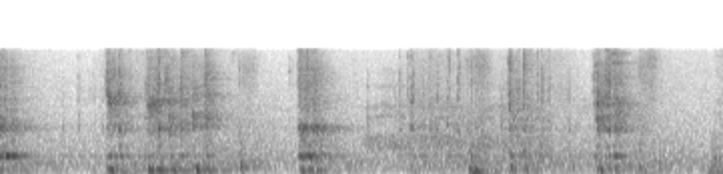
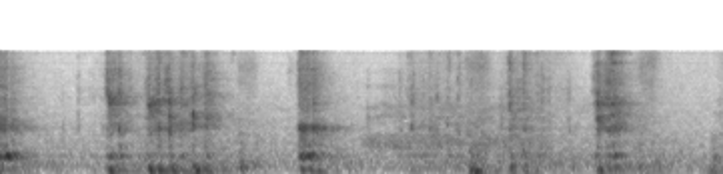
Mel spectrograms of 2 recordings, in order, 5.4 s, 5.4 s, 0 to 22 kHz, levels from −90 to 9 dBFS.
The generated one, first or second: second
